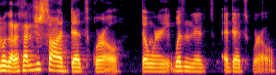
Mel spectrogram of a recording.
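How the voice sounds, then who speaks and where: The speaker's tone is animated. The recording is very clean with a silent background. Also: woman. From Canada. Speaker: sewing YouTuber. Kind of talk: casual voiceover narration. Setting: recorded voiceover.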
